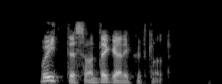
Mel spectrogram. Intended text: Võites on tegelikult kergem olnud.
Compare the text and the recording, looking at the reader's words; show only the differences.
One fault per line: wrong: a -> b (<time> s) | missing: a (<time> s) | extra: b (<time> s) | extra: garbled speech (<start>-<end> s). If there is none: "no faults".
missing: kergem (1.5 s)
